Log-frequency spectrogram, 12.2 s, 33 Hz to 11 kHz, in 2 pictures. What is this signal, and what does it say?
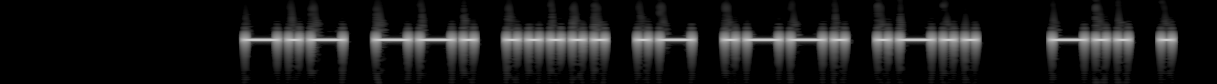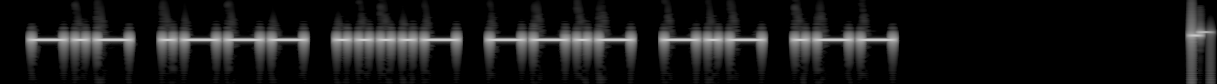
Morse code, heard as a keyed tone, about 22 wpm, 700 Hz. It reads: KG5APL DE KJ4QKW
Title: USA Callsign DE Callsign 22wpm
